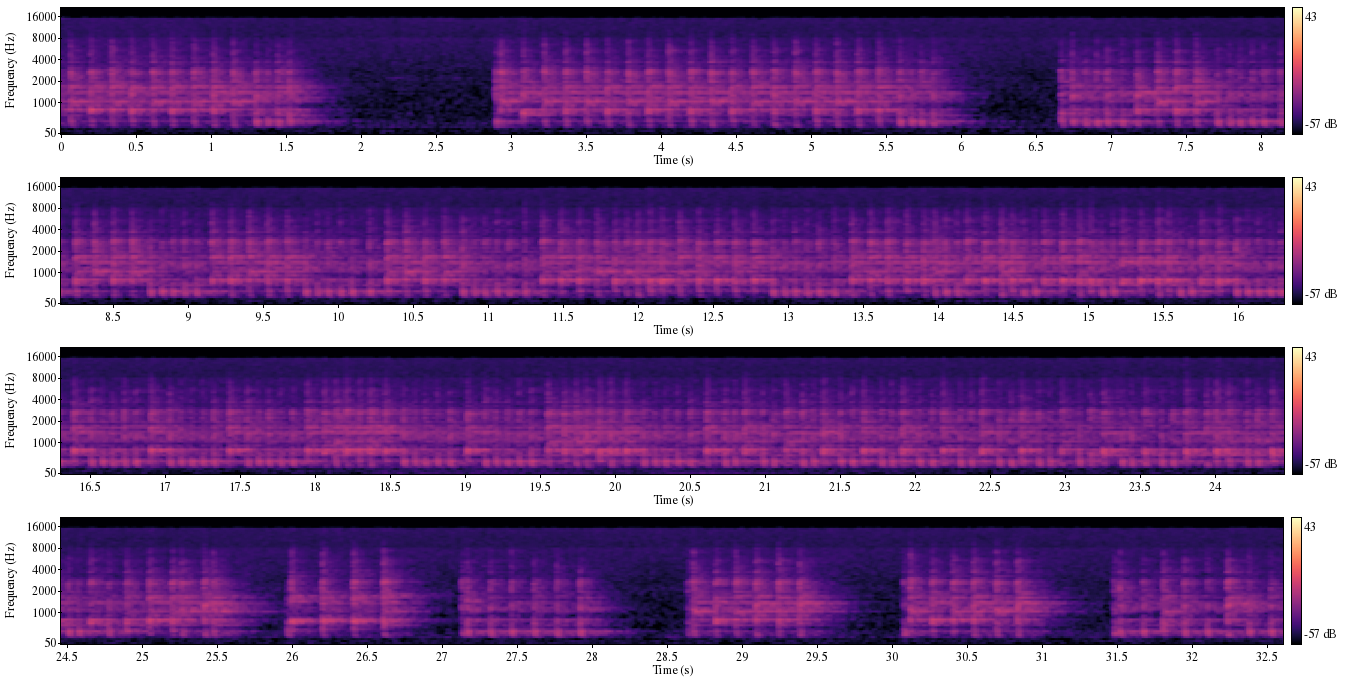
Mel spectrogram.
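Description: Recording of a master drummer playing a solo djembe, fast rapid hand strokes in rhythm, played back with little bass. The drumming breaks off briefly about two and six seconds in, then comes in short phrases with pauses near the end.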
